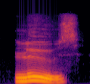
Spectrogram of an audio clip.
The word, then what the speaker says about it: lose: Lose has a long vowel sound, lose, and it's only got one vowel, well, one O. And loose has shorter vowel sound, and it's got two O's.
